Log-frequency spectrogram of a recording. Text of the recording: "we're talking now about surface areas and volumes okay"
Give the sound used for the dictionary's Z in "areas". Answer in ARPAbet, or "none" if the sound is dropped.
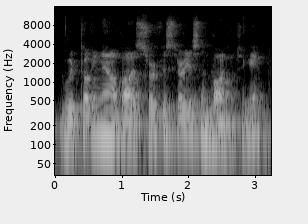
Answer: S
